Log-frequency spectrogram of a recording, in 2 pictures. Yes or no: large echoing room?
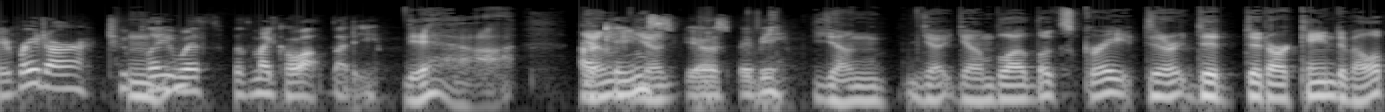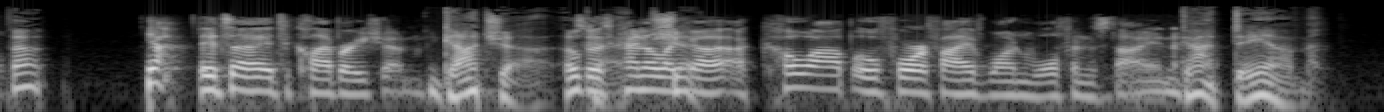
no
